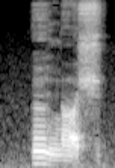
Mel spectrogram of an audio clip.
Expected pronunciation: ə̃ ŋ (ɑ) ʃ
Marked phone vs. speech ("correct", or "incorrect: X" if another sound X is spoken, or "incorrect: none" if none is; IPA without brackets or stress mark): correct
